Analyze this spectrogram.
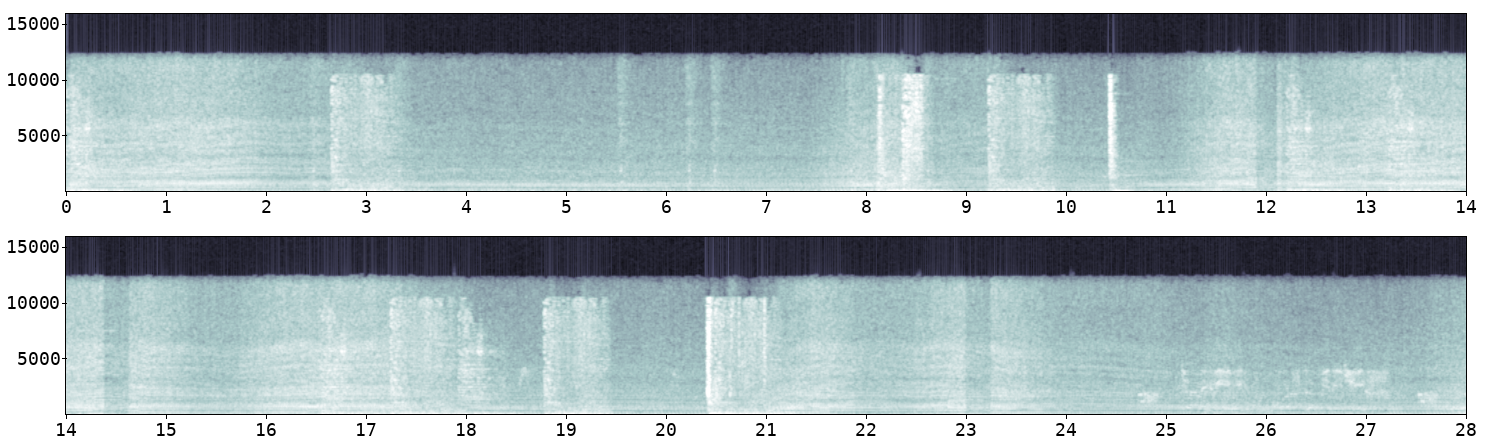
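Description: A police SUV's engine in a mobile game revs up and down as the car speeds up and slows down.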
